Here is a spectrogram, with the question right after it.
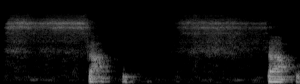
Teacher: Sapo, percebe que nós obstruímos, nós fechamos um pouquinho a saída do ar, e o S fica fricativo. O mesmo acontece com a faca, né?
